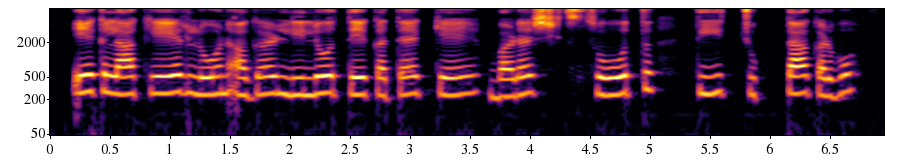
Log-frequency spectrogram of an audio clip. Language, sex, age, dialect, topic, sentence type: Magahi, female, 36-40, Northeastern/Surjapuri, banking, question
